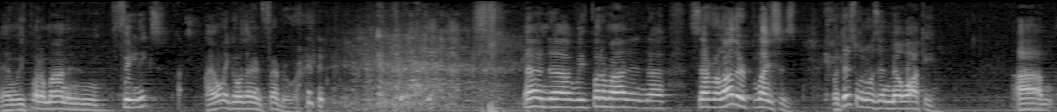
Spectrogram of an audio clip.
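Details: Adult man speaking; ordinary speech.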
